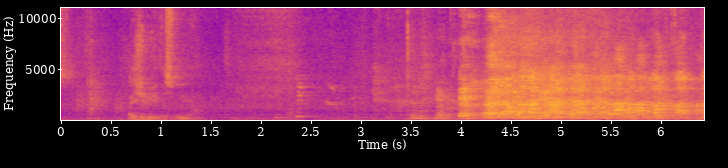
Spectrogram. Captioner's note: laughter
